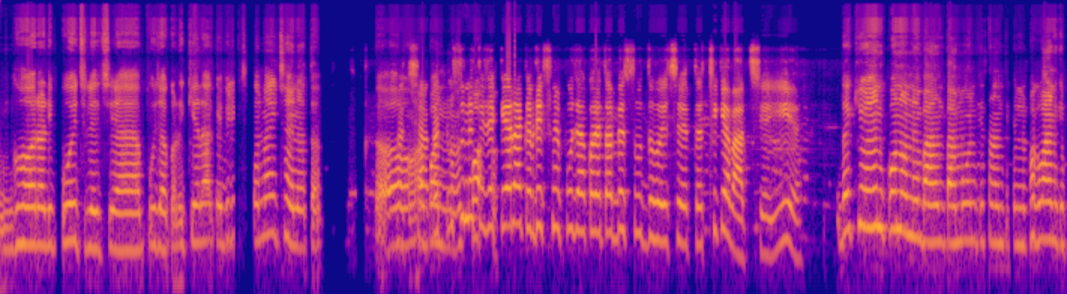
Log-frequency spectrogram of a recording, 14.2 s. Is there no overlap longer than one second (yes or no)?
yes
